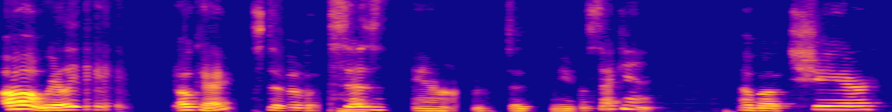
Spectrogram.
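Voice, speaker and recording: Woman, first language Italian, upbeat, chatty, video call presenter, mid-pitched voice. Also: lively intonation, a little slow, sharp tone. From United States. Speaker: webinar presenter, trade expert. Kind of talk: casual presentation.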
